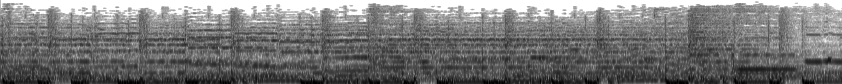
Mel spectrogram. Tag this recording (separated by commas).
Music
